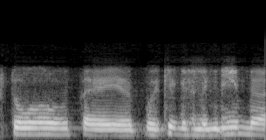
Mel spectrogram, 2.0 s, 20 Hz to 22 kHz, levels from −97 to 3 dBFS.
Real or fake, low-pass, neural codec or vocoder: fake; 7.2 kHz; codec, 16 kHz, 1.1 kbps, Voila-Tokenizer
